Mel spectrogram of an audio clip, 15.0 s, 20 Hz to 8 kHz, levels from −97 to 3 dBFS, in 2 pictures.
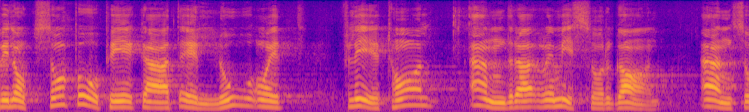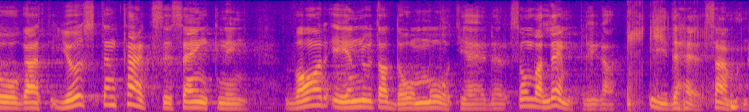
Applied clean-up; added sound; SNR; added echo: neural separator model SepFormer DNS4.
